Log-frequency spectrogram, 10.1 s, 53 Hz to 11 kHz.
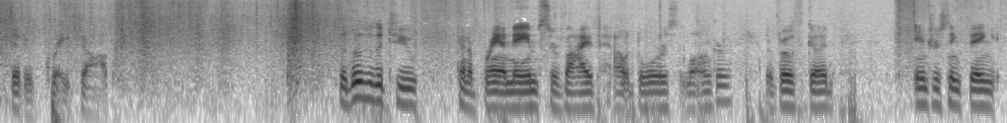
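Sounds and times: mylar blanket crinkling: 0.0s - 10.0s.

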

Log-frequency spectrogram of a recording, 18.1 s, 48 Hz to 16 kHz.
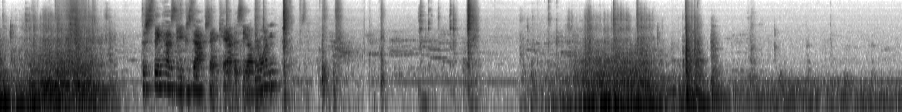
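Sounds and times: low steady hum: 0.0s - 18.0s
elevator door rumbling shut: 11.1s - 14.2s.

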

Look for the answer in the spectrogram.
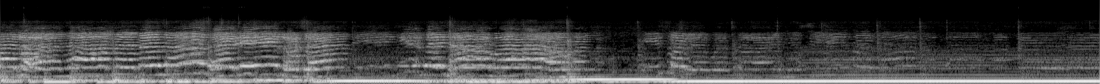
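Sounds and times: long low held note: 3.2s - 11.0s.

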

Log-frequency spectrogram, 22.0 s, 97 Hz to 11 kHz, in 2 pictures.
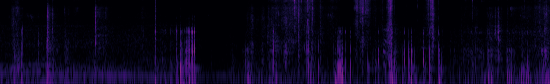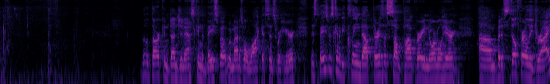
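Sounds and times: knocks and scuffs: 0.0s - 12.8s
footsteps: 4.6s - 20.3s.

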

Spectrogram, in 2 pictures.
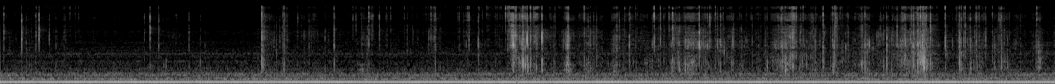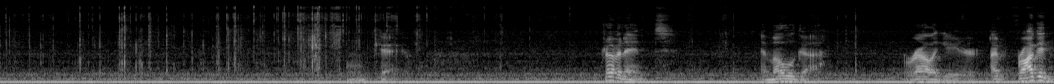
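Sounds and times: foil wrapper tearing and crinkling: 0.0s - 16.3s
low hum: 0.0s - 21.0s.

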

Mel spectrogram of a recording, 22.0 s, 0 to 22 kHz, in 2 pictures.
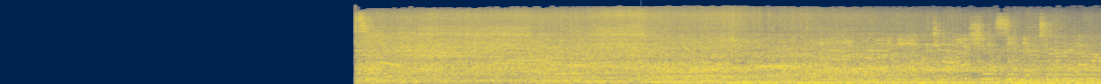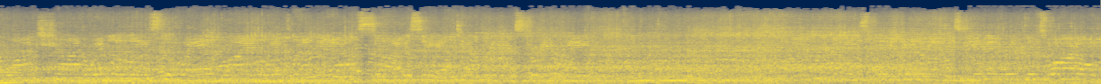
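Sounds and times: stock car engines humming: 3.6s - 22.0s.

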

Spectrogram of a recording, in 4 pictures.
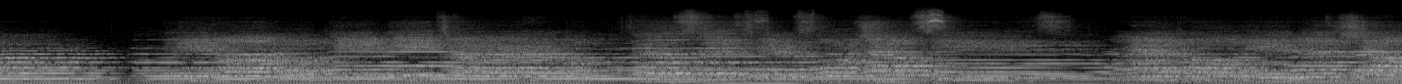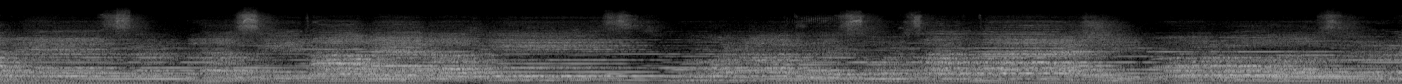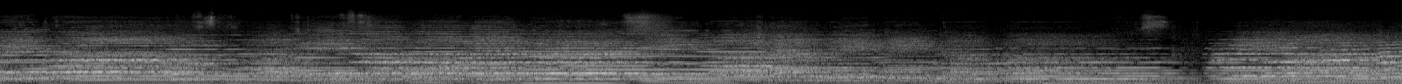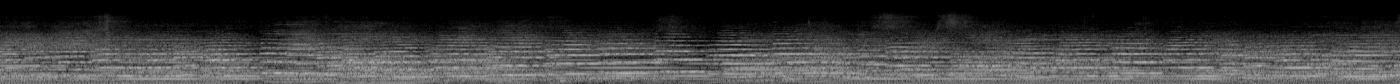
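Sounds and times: congregation and choir singing hymn: 0.0s - 56.0s
pipe organ bass notes: 0.0s - 56.0s.

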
